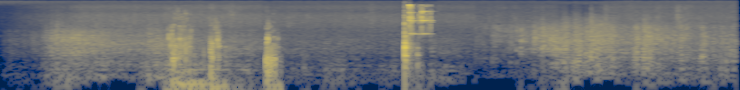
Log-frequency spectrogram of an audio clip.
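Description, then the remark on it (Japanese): Steady rain hisses throughout while sharp, loud thunderclaps crack twice, followed by rumbling, before the downpour continues on its own. “その日は雷”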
